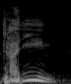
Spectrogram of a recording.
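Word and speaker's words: Tajín: We were in a circle group the other day, and someone brought this stuff called tajine. Is that how you pronounce it? Tajine. Sorry, I apologize. You got to put a little behind it. Tajine.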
